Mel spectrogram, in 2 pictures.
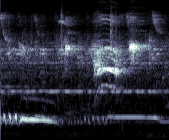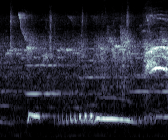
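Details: Barbary dove cooing: deep rolling, throaty coos, each a burry trill that settles into a longer steady note, two phrases about three seconds apart, with thin chirps of other small birds overhead.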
